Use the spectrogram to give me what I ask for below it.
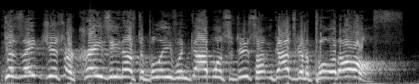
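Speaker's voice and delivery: soaring, driving preacher's build; fervent preaching. Real, not acted. Preaching climax, charging headlong.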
